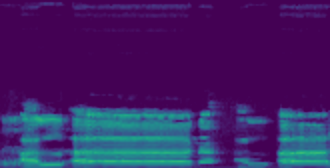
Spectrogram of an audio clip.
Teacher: Jadi A dulu panjangin, habiskan dulu seperti alif lam La-nya dihabiskan dulu, kemudian masuk mim.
